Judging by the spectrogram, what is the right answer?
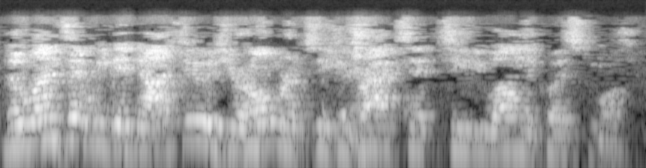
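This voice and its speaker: In a noisy recording from a classroom full of students, a man with a fairly high voice talks quickly. He's teaching math informally, solving a problem out loud and frequently asking short check-in questions.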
